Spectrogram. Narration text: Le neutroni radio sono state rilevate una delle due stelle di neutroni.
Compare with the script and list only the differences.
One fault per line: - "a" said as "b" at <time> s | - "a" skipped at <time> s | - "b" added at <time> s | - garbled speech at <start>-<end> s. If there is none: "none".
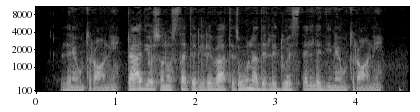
none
